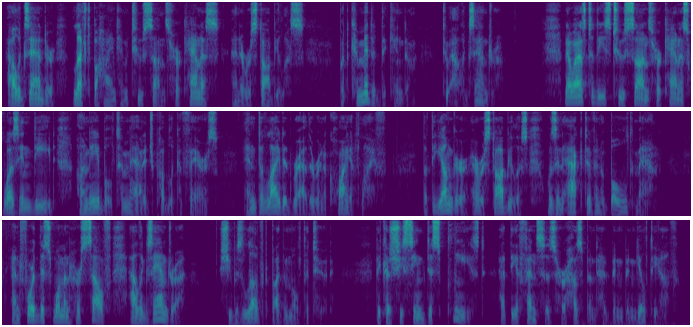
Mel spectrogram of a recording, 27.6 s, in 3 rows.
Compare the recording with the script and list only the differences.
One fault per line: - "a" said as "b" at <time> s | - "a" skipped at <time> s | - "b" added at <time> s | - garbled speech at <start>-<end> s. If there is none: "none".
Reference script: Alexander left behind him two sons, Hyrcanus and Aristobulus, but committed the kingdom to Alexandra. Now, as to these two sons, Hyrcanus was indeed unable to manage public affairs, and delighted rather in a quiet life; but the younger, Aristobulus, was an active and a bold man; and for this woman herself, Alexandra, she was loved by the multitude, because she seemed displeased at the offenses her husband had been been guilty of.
none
